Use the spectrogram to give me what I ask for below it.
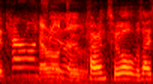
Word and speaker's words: Carrauntoohil: Carrauntoohil.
